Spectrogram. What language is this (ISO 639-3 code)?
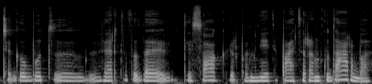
lit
